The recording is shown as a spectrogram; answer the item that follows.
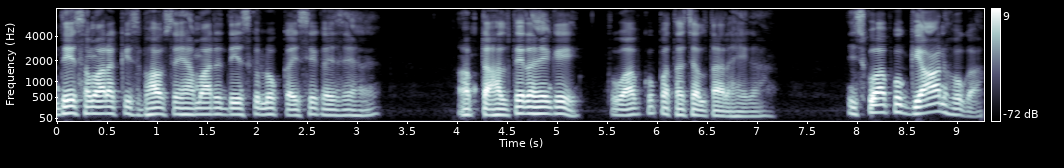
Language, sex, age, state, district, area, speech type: Hindi, male, 60+, Uttar Pradesh, Jaunpur, rural, spontaneous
